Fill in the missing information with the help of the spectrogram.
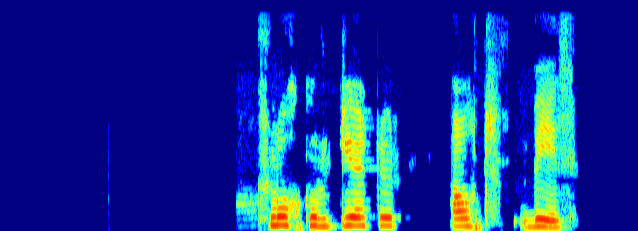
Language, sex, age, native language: Icelandic, male, 6, Icelandic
